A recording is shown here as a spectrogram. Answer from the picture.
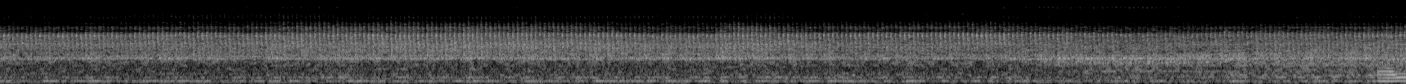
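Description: A machine runs steadily: a constant low hum under an even higher hiss, with no change in speed or pitch.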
